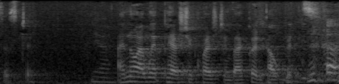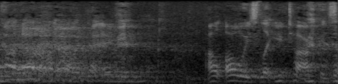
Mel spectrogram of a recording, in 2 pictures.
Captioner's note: laughter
